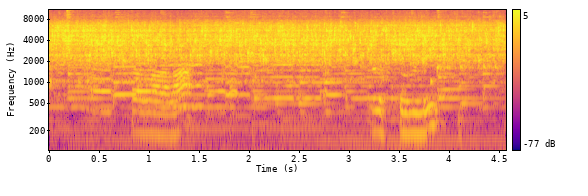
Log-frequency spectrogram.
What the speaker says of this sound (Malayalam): എല്ലാം കൂടി ഇട്ട് നമുക്കൊന്ന് വഴറ്റിയെടുക്കാം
